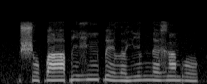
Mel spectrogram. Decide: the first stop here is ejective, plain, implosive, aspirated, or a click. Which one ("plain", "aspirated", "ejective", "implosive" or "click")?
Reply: implosive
